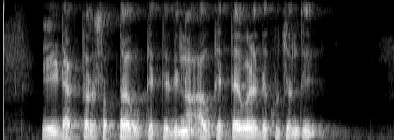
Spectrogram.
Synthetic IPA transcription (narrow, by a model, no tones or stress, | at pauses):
eiɖak̚ʈ̪ɔɾɔsɔp̚t̪akuket̪ed̪inɔʔauket̪ːejbeɭed̪ekʰut͡ʃʰɔnt̪i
